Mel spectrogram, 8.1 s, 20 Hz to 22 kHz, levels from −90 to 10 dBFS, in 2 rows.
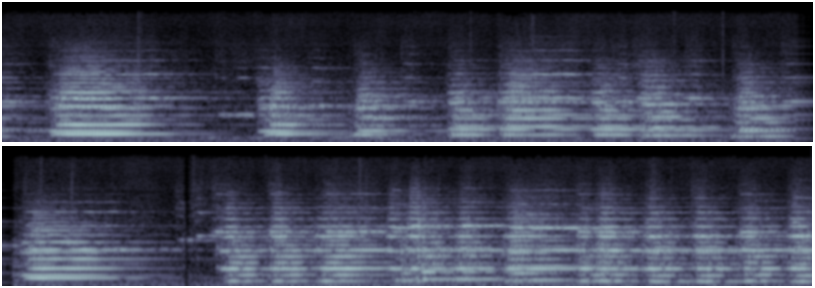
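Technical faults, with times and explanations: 3.97–4.13 s, burst of packet loss: about 120 ms of music was lost, and the receiver extended the preceding sound for about 130 ms while fading it before playback resumed further on.
4.97–5.00 s and 6.14–6.17 s, short concealed packet loss: roughly 20 ms went missing each time, and the brief bridging fill sounds like a small smear or wobble in the music.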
